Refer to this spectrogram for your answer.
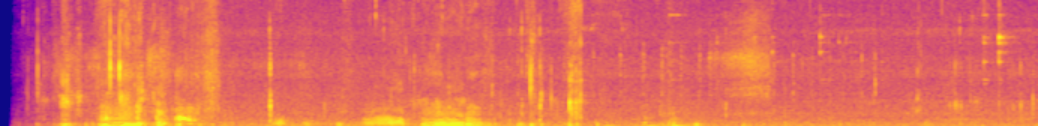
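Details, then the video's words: West Highland White Terrier puppies wrestling and playing with their parents: low growly bursts and scuffling noises in the first four seconds, then quieter rustling and faint thuds. "Westie Puppies Wrestle and Play"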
